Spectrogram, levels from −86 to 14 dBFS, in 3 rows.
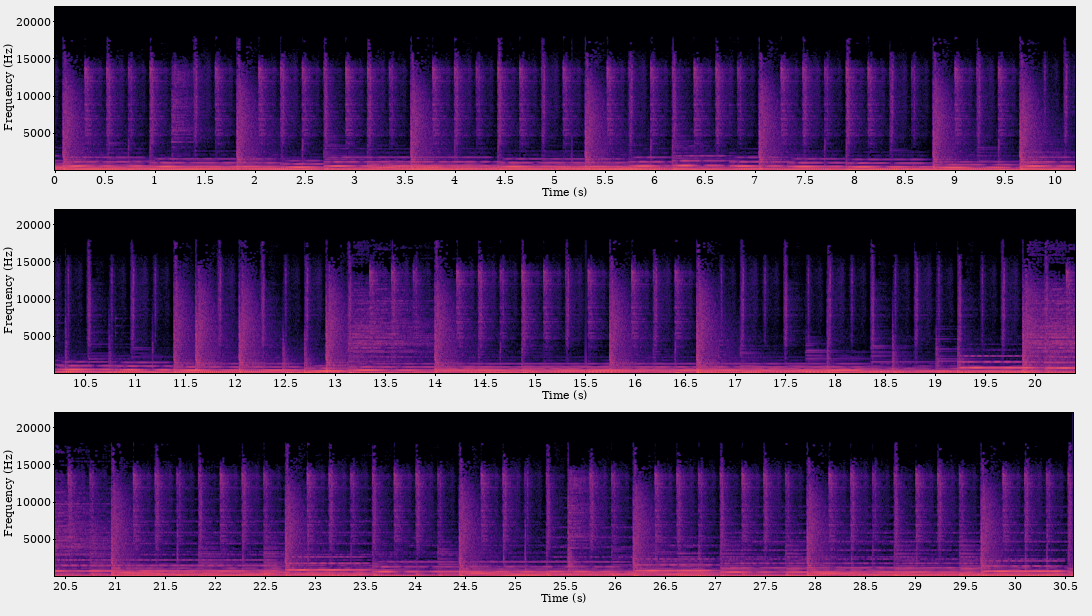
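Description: Two short blocks of digital silence break the audio, one at 5.17 s lasting 5 ms and one at 15.51 s lasting 10 ms. Each is a hard cut to silence and back with no fade, and being under 15 ms each is heard as a tick or dip rather than as silence. Unlike a lone click, each event has a true hole between two edges. That points to an output buffer not being filled in time rather than to a damaged sample.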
